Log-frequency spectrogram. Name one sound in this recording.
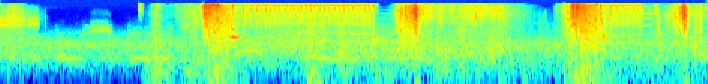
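Heavy footsteps thud on a hard rooftop.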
